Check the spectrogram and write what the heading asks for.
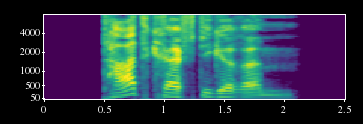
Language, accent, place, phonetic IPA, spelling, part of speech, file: German, Germany, Berlin, [ˈtaːtˌkʁɛftɪɡəʁəm], tatkräftigerem, adjective, De-tatkräftigerem.ogg
- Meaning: strong dative masculine/neuter singular comparative degree of tatkräftig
